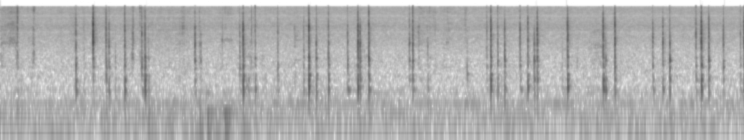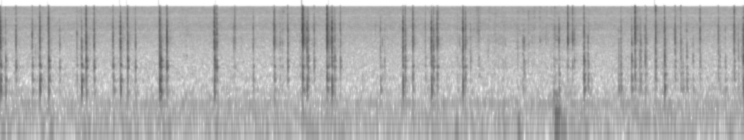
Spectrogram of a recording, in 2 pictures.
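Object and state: Plastic hair care bottle.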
